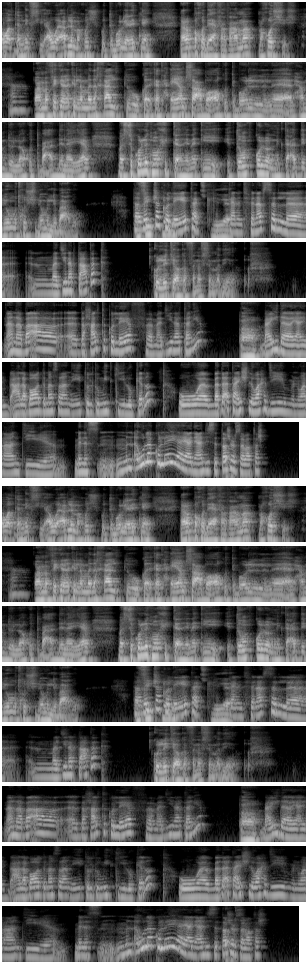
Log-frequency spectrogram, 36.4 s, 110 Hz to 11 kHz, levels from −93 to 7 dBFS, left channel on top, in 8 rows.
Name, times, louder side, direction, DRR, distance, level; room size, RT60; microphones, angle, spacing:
voice 1, 0.0-4.4 5.1-14.8 15.7-16.3 16.8-17.1 20.5-22.2 26.4-26.7 35.3-35.4, left 2 dB, 20° left, 0.7 m, -24 dB
voice 2, 15.7-16.6 17.1-19.7 22.8-25.8 26.7-35.8, left 5 dB, 75° left, 0.5 m, -26 dB
4.5 x 3.6 x 3.0 m
head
